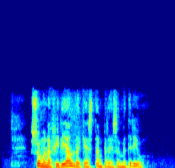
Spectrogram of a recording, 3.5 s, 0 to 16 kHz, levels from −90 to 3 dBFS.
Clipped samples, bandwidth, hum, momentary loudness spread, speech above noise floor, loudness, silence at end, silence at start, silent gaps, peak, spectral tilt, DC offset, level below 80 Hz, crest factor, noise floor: under 0.1%; 7.8 kHz; none; 8 LU; 49 dB; -19 LUFS; 0.65 s; 0.65 s; none; -2 dBFS; -6 dB/octave; under 0.1%; -60 dBFS; 18 dB; -67 dBFS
